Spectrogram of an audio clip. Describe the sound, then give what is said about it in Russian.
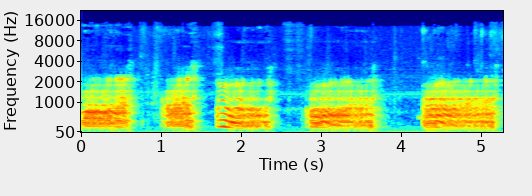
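A hunting call instrument imitating a deer's rutting call to lure it: five loud, hoarse, groaning bellows, each under a second, repeated in a steady rhythm with short pauses, with no talking. “Оленя подзывают.”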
